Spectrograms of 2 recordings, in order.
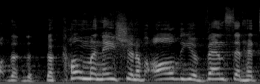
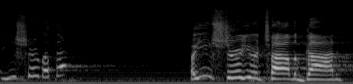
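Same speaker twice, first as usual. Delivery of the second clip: devil's sly doubt; 6 semitones higher than usual. Retold or imitated. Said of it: "He said".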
